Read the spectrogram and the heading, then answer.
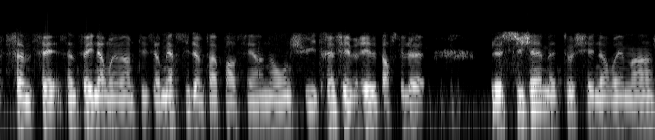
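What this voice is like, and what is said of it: Canadian French accent. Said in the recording (French): “depuis le Canada ... cet accent venu de...”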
